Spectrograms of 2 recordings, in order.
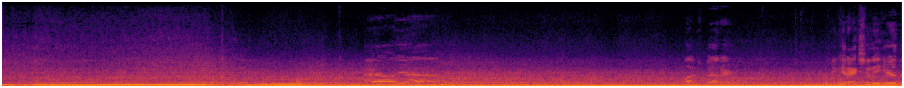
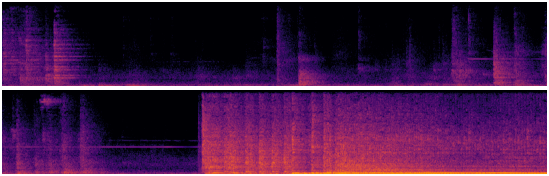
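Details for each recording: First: Lotus Elise under an acceleration pull after fixing the underneath exhaust leak: smooth, even drone climbing and settling with no rasp or popping; quiet, normal exhaust. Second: Lotus Elise that suddenly turned deeper at a red light: loud, deep, blatty idle far rougher than stock, like a straight pipe; owner suspects a failed header gasket leaking exhaust.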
